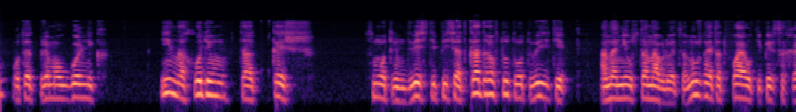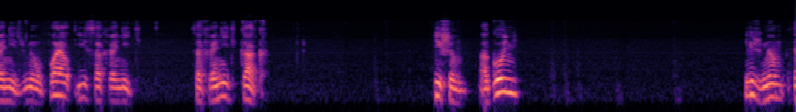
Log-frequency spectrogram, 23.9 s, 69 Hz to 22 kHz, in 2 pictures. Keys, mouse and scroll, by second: 0.0 middle click, 4.0 click, 4.8-6.8 scroll down 5, 6.8 click, 12.2 click.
